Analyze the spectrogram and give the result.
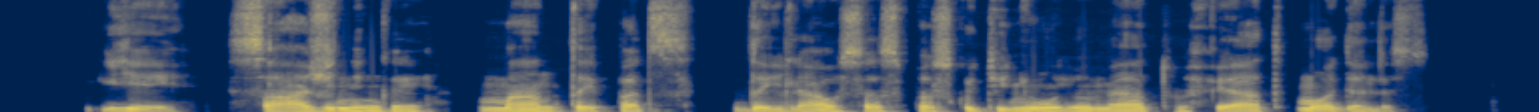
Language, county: Lithuanian, Šiauliai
